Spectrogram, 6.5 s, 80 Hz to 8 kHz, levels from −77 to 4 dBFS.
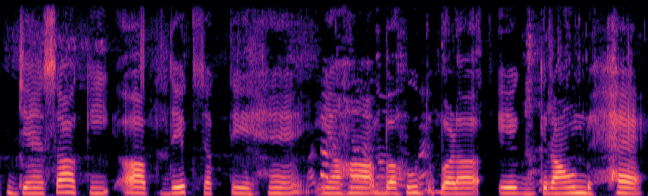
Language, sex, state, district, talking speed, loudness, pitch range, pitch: Hindi, male, Madhya Pradesh, Bhopal, 110 wpm, -16 LUFS, 220-230 Hz, 225 Hz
